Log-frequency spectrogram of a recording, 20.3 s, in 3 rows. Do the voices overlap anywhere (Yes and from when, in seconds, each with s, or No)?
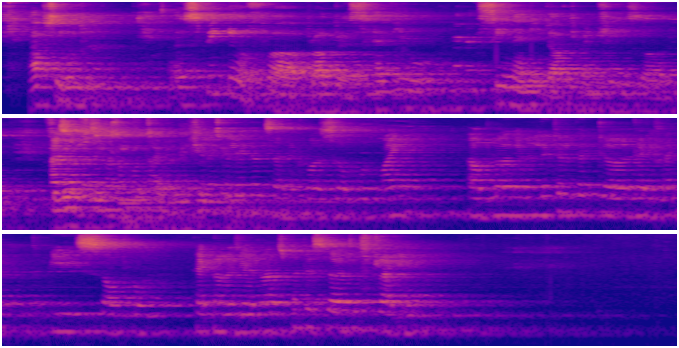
Yes, from 7.2 s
